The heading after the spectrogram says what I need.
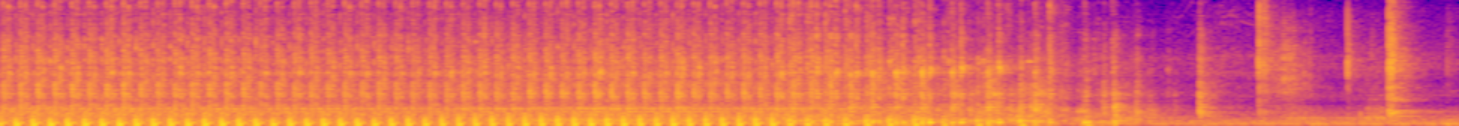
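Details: Small engine clamped on bench with temporary gas tank, testing homemade cast muffler with baffle: sharp evenly spaced exhaust pops about four per second for five seconds, then coasts down and stops; normal running.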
